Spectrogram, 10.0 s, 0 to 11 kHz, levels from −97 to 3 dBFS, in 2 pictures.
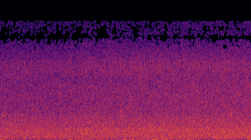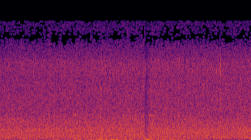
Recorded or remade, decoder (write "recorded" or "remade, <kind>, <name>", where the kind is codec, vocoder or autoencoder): recorded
